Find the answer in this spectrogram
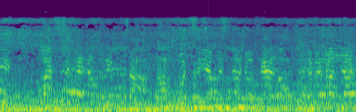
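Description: A man speaking loudly into held-up phones amid a crowd's chatter, over a steady low hum.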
